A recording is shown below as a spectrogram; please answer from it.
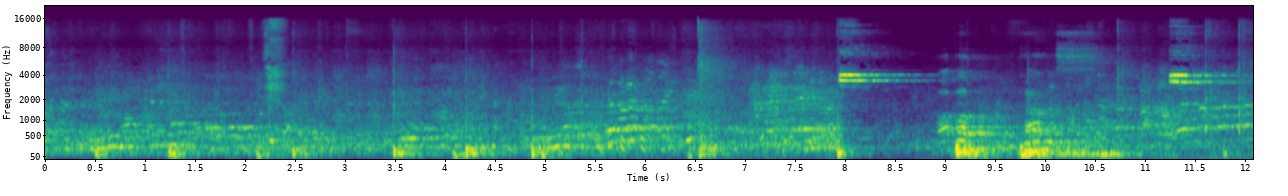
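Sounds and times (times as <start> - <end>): chatter of players and spectators: 0.0 - 12.0
basketball bouncing on hard court: 1.1 - 1.5, 3.4 - 5.2.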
